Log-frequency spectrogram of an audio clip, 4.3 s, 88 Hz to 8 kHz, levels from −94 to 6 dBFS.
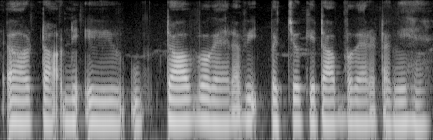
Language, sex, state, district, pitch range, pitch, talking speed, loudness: Hindi, female, Bihar, Purnia, 155-160 Hz, 155 Hz, 165 wpm, -19 LUFS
